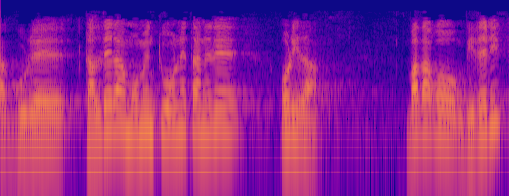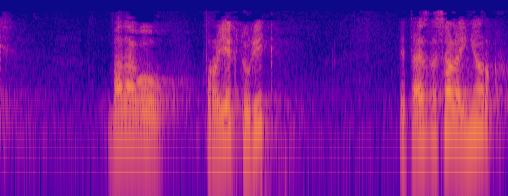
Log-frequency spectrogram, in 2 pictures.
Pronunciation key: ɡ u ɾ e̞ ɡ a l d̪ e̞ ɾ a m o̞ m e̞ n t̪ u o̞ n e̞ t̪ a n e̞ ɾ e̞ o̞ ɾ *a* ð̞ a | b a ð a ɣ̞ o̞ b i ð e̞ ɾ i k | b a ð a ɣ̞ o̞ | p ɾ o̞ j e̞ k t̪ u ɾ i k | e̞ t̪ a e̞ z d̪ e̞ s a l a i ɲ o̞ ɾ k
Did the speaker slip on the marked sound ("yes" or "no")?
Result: yes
